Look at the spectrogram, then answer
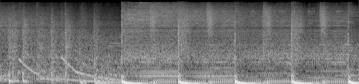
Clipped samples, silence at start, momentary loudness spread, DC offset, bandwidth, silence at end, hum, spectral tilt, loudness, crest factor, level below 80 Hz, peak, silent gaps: under 0.1%; 0 s; 5 LU; under 0.1%; over 20 kHz; 0 s; none; -4 dB/octave; -13 LUFS; 12 dB; -16 dBFS; 0 dBFS; none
